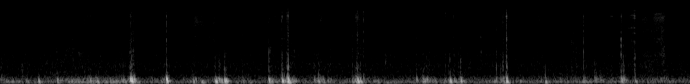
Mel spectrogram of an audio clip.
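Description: A glossy cardboard cartoon jigsaw puzzle lying flat is tapped and poked with metal tweezers and short glittery nails. About eleven soft, dull, low thuds with brief faint bright clicks stand out over a quiet, continuous low rustle, each dying away almost instantly.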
